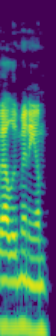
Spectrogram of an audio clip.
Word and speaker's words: aluminium: They just up and decided to change it one day and then get mad at everybody for calling it aluminum instead of aluminium.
